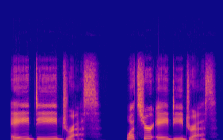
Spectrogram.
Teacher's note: in American English, the noun often shifts to the first syllable.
